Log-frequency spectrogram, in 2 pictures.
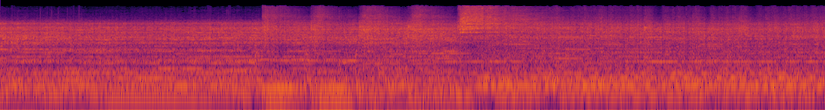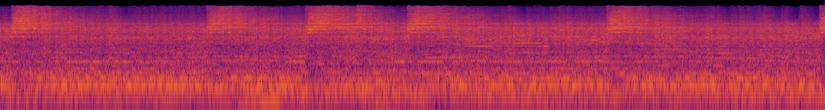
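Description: Heavy metal band playing live: distorted electric guitars and bass, with the drum kit and cymbal crashes coming in about three seconds in and the full band playing on.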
